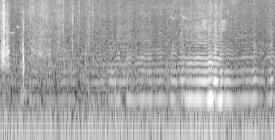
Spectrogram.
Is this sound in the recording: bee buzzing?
yes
